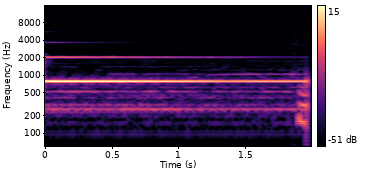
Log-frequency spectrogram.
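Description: A metal chime struck once, ringing a single clear tone that fades slowly, over a soft steady background drone.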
